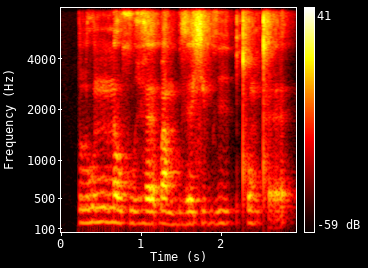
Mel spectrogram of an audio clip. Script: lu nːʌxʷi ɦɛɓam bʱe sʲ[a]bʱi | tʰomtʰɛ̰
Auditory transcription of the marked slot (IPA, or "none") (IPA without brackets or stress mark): ʌ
